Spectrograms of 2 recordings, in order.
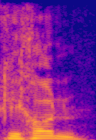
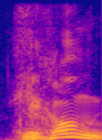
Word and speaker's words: Gijón: Gijón. – Gijón, yeah.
